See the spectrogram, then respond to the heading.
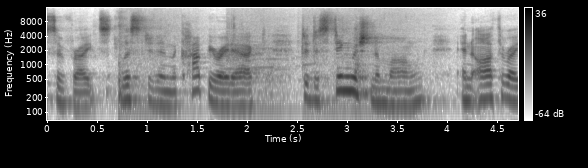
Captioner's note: door squeaks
